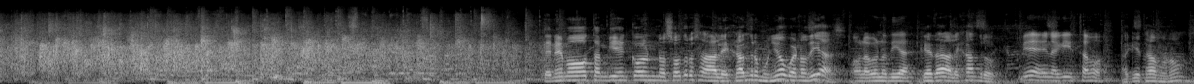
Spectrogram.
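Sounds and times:
audience applause: 0:00.0 - 0:05.5
speech: 0:05.4 - 0:11.9.

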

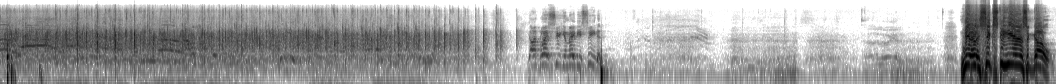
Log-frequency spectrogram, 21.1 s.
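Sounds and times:
audience applauding: 0:00.0 - 0:10.4
speech: 0:11.5 - 0:12.2, 0:19.2 - 0:21.1.

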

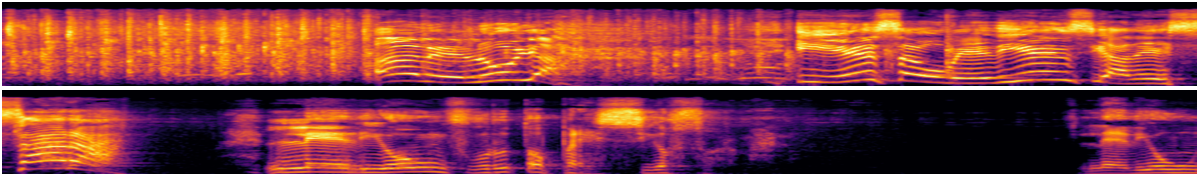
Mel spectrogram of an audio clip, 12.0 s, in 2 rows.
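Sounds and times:
loud audience applause: 0:00.0 - 0:05.0
speech: 0:01.9 - 0:03.0, 0:03.8 - 0:09.7, 0:11.4 - 0:11.9.

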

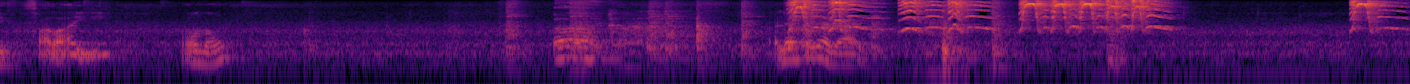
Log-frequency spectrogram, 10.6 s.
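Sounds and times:
speech: 0:00.0 - 0:02.0, 0:04.2 - 0:04.8, 0:05.8 - 0:07.8
squeaky toy squeaking: 0:05.9 - 0:09.0, 0:10.1 - 0:10.5.

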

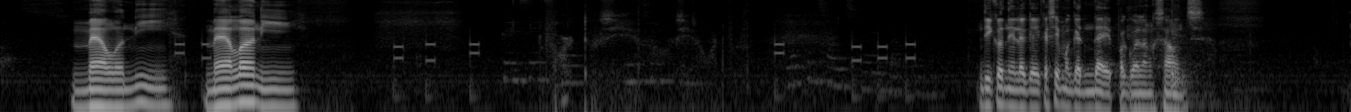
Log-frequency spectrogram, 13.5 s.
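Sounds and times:
speech: 0:00.7 - 0:03.0, 0:09.8 - 0:12.1
touch-tone telephone dialing to call a listener: 0:01.8 - 0:02.1, 0:08.5 - 0:09.2
soft talking and whispering: 0:04.2 - 0:09.5.

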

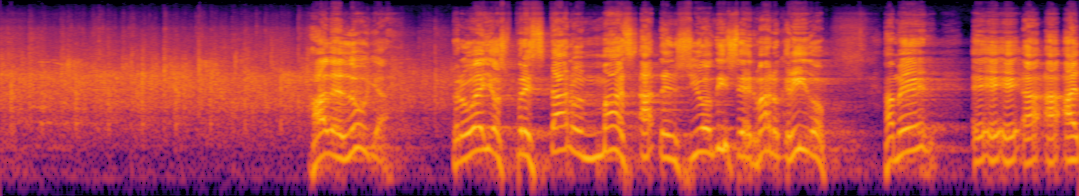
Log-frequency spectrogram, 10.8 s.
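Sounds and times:
audience applauding: 0:00.0 - 0:05.3
speech: 0:03.1 - 0:10.7.

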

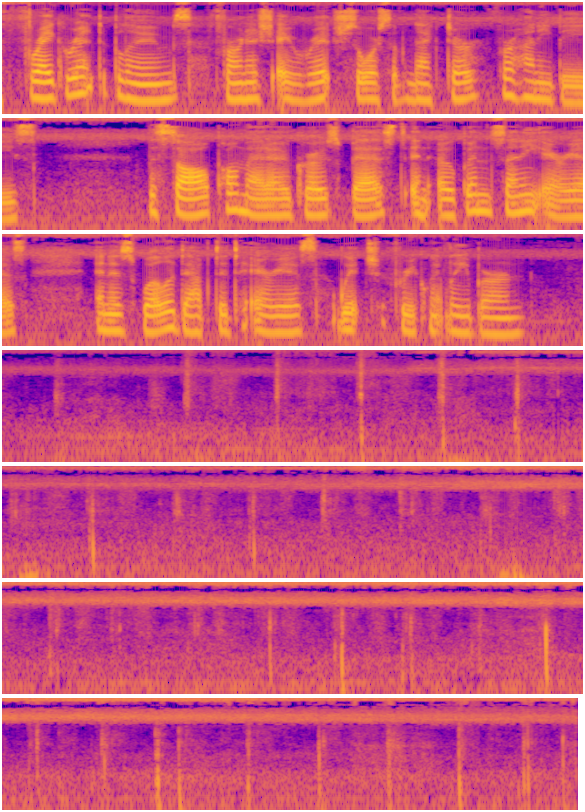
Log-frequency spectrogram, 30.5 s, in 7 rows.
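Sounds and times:
speech: 0:00.0 - 0:04.7, 0:05.5 - 0:12.8
chirping crickets and insects: 0:00.0 - 0:30.4
footsteps on a winding dirt footpath: 0:12.2 - 0:30.4.

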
